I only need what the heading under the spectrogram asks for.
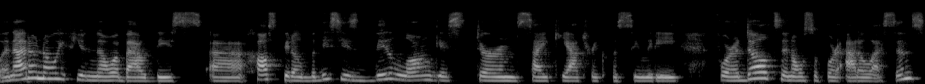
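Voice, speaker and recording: Speaking with a fairly low pitch, a clinical psychologist from Bulgaria gives an enthusiastic training session online via video call. Her Bulgarian accent and non-native turns of phrase come through clearly.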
